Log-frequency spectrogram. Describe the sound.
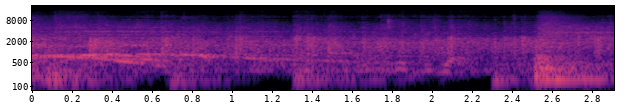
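Applause from a church audience standing to welcome a speaker: a dense, even wash of clapping that holds steady throughout, with faint voices mixed in.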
